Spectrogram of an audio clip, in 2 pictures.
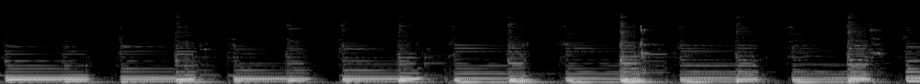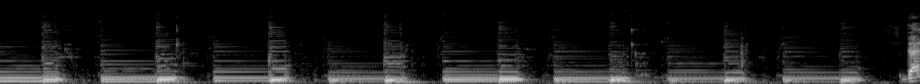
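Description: Strummed guitar plays the verse chords of a song in a slow, steady rhythm, each chord ringing then decaying, heard close and clear with no voice for about eighteen seconds.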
